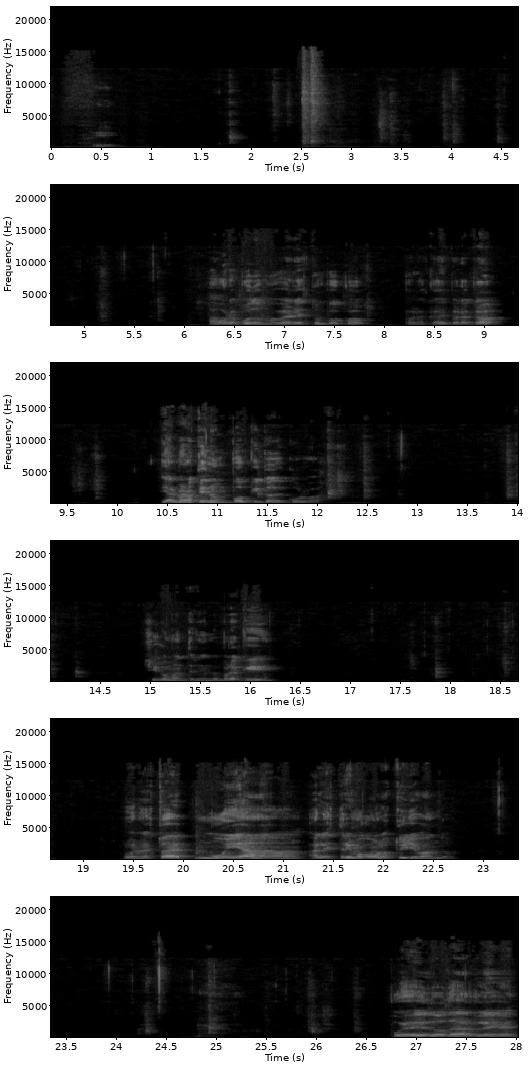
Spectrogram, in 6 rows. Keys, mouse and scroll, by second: 3.7-5.7 shift+middle drag, 5.7 right click, 6.6 g, 7.4 click, 7.6 g, 8.5 click, 8.7 g, 9.4 click, 9.6 g, 10.3 click, 11.0-24.2 shift+middle drag, 24.2 alt+right click, 24.5-25.7 ctrl+middle drag, 25.7 alt+shift+right click, 26.2-28.0 shift+middle drag.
